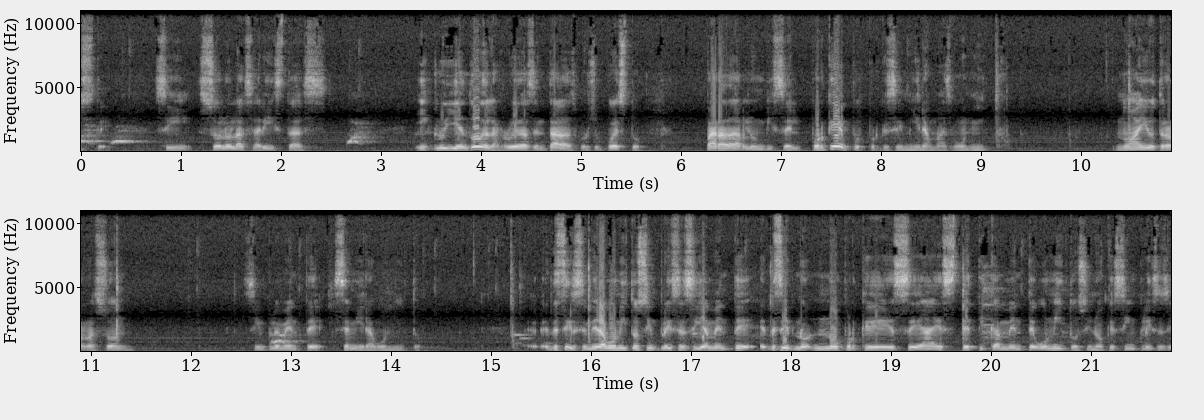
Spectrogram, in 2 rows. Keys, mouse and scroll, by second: 0.5-1.7 alt+shift+drag, 2.8-4.3 alt+shift+drag, 5.1-6.6 alt+shift+drag, 8.1 alt+shift+click, 9.4 alt+shift+middle click, 10.2 scroll up 1, 10.6 shift+middle click, 12.0 alt+shift+click, 13.1-14.6 alt+shift+drag, 15.1 alt+shift+click, 15.3 alt+shift+middle click, 16.9 alt+shift+click, 17.5 alt+shift+click, 17.9 alt+shift+middle click, 18.8 shift+middle click, 20.2 alt+shift+click, 21.2 alt+shift+click.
